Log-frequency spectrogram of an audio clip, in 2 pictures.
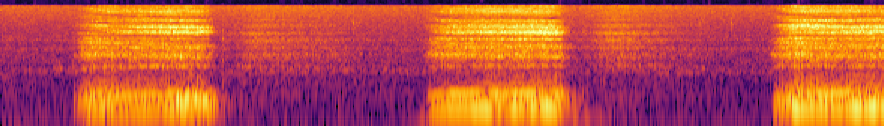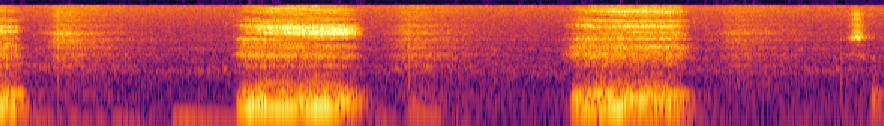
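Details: Five harsh, crowing noisy breath sounds about every two seconds: an adult imitating stridor, the sound of upper airway obstruction.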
